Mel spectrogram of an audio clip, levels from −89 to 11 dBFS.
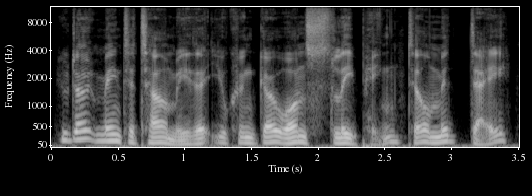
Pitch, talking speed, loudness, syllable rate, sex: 125 Hz, 255 wpm, -18 LUFS, 4.8 syllables/s, male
